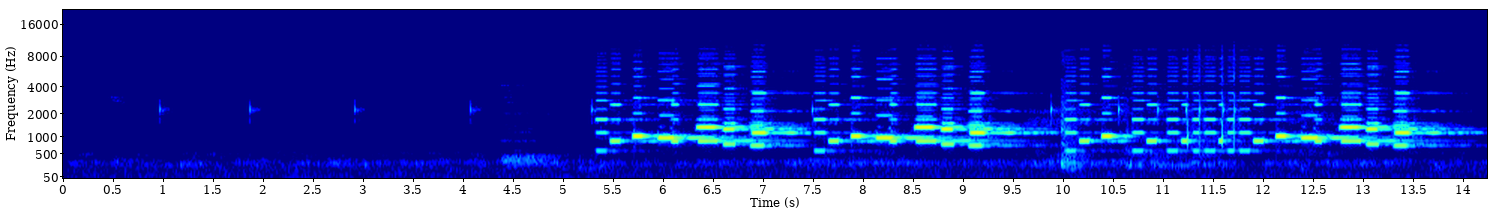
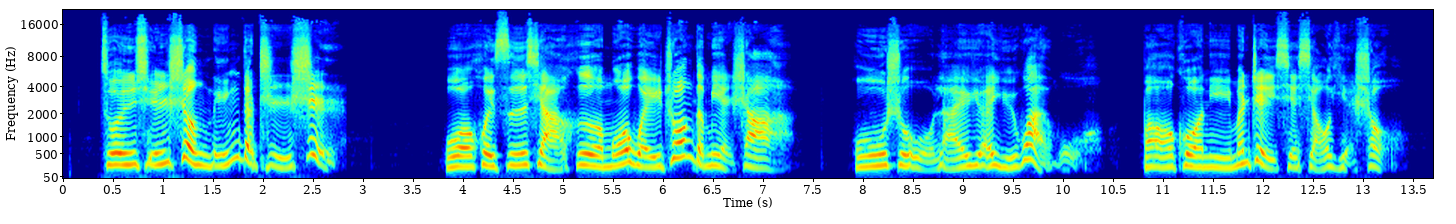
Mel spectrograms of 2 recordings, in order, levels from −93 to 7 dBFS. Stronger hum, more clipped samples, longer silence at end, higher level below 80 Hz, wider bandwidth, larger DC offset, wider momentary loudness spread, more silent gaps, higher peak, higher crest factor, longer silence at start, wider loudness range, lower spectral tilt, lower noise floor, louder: neither; neither; second, 0.25 s vs 0.5 s; second, under -90 dBFS vs -80 dBFS; second, 11 kHz vs over 20 kHz; neither; first, 16 LU vs 10 LU; neither; second, -26 dBFS vs 0 dBFS; second, 16 dB vs 22 dB; first, 5.3 s vs 0.4 s; about the same, 6 LU vs 5 LU; second, 0.5 dB/octave vs -2 dB/octave; second, -83 dBFS vs -88 dBFS; second, -38 LUFS vs -21 LUFS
